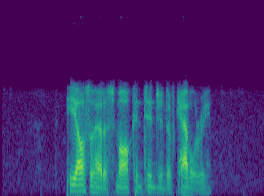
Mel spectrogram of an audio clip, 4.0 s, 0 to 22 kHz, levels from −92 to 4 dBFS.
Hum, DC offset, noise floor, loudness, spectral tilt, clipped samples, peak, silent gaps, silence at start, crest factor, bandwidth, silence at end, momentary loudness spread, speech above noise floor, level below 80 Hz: none; under 0.1%; -68 dBFS; -20 LUFS; -9 dB/octave; under 0.1%; -2 dBFS; none; 1 s; 22 dB; 4.1 kHz; 0.85 s; 14 LU; 48 dB; -58 dBFS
